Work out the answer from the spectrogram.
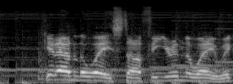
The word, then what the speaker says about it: Starfy: Like, when you write Staffy out in katakana, it will be Sutafi, which is definitely meant to be pronounced Starfy. Starfy. But to get that across in English, you're going to have to put the R in it.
